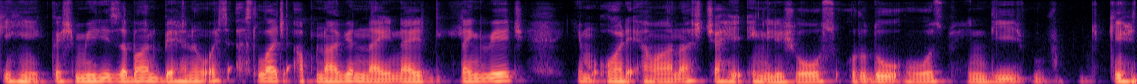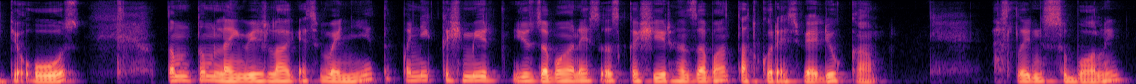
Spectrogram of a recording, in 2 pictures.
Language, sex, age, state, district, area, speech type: Kashmiri, male, 18-30, Jammu and Kashmir, Kupwara, rural, spontaneous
